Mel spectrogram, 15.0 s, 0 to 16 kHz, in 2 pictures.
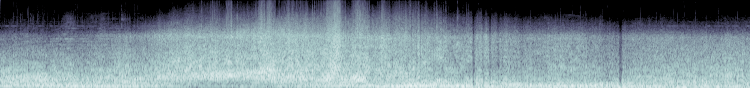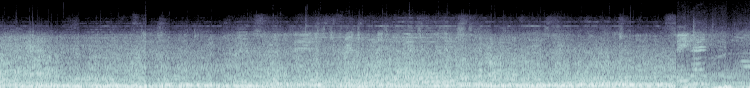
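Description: Jet engine roar from F/A-18F Super Hornet twin-turbofan fighters flying a display. The roar swells loudest about two to four seconds in as a jet passes, then settles into a steady rumble.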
